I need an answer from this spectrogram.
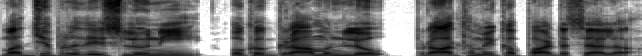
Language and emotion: Telugu, neutral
